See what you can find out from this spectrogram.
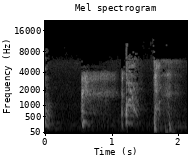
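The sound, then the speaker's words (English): Three short stifled sneezes, each a sudden breathy burst, fairly faint, with brief pauses between them. “If that was a sneeze. That was a sneeze.”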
